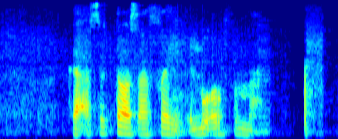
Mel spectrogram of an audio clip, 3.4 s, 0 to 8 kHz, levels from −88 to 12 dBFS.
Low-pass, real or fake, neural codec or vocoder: 7.2 kHz; real; none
